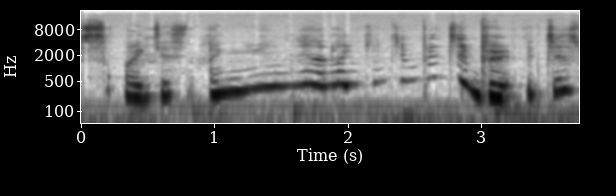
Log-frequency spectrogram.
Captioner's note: high pitched nonsense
